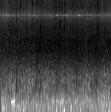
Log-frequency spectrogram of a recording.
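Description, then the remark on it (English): A crowd applauds steadily, a dense, even wash of many hands clapping at once that holds a constant loudness throughout, with no voices standing out. “It's okay to clap from here on out.”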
